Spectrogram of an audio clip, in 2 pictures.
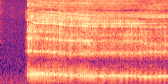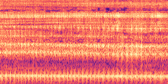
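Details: One very long, loud, sustained voluntary belch lasting about six seconds; burping.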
